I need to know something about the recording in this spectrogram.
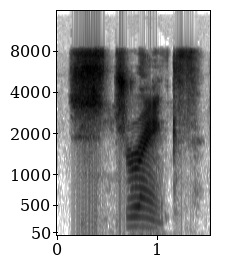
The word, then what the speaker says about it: strength: Okay, so that TR. Okay, we're gonna put TR like a CHR. Okay, and the ENGTH. Okay, that ENG will be changed to an ANK, and then the TH at the end. Strength. And okay. Strength. Strength. Like a K? Yeah, like a K. It's a K to a TH sound.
